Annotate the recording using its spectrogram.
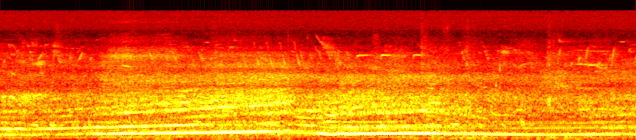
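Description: Honda Civic Type R rally car engine accelerating hard, its note climbing steadily, then dropping at a gear change about three seconds in and pulling on at a steadier pitch.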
